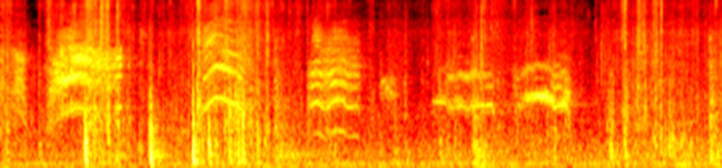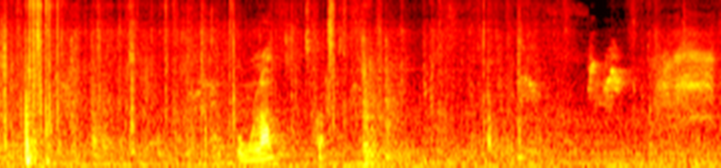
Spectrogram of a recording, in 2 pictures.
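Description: Bird calls: several short high chirps and whistled notes in the first half, with scattered clicks and knocks, and a short wavering lower call about seven seconds in.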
